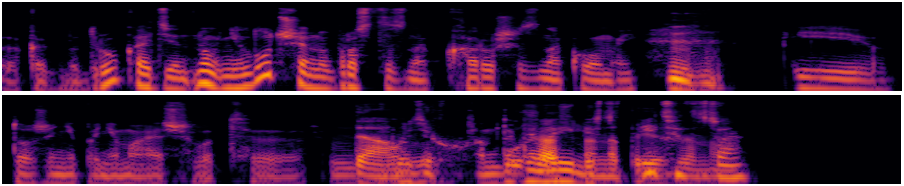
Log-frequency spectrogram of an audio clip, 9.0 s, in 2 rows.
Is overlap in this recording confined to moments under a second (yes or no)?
no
